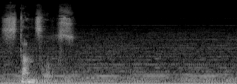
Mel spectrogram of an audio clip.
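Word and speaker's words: studding sails: the stunsel Booms to set studying sales pronounced stencils this was known as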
